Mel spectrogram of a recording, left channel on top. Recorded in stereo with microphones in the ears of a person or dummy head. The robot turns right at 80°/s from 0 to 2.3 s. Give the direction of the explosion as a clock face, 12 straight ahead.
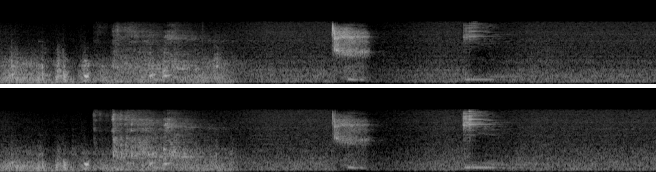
3 o'clock.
